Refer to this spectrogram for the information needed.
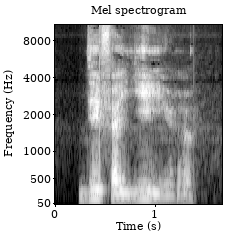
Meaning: third-person plural past historic of défaillir
- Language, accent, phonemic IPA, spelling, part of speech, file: French, Canada, /de.fa.jiʁ/, défaillirent, verb, LL-Q150 (fra)-défaillirent.wav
